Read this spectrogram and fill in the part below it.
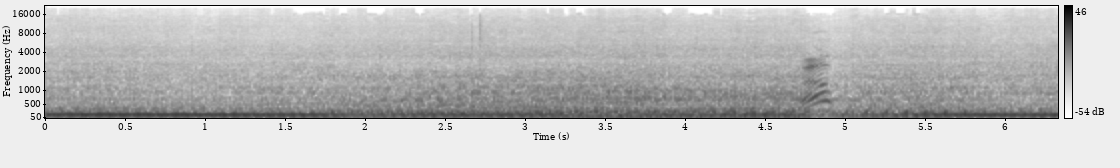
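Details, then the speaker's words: Dodge Hellcat V8, after teardown for a rough idle with no codes, started on a jump box: deep, steady idle with an even beat, no stumbling or shaking; engine running fine now. "she's not shaking so I think we're good"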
